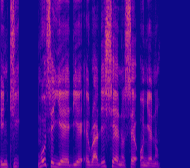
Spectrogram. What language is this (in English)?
Akan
